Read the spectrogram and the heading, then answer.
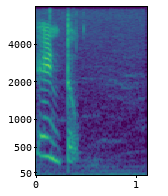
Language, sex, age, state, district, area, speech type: Kannada, female, 18-30, Karnataka, Chitradurga, rural, read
